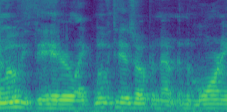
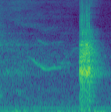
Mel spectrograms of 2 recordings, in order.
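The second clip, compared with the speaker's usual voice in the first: villain laugh. Retold or imitated.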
